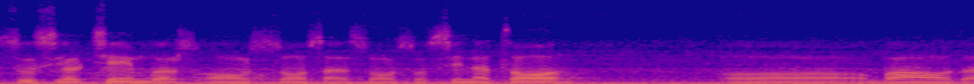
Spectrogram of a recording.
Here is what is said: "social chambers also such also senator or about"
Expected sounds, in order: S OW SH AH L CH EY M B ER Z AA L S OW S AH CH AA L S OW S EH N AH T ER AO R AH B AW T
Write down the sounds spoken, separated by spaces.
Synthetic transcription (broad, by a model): S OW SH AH L CH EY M B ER S AA L S OW S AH S AA L S OW S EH N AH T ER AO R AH B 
